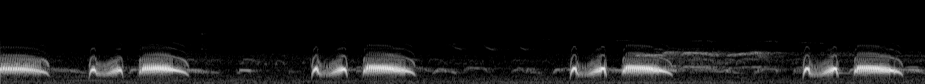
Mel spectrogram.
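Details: Spotted dove cooing, male and female, for urging a male to coo: four phrases, each two short notes and a longer falling coo, roughly every two and a half seconds, faint background murmurs.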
